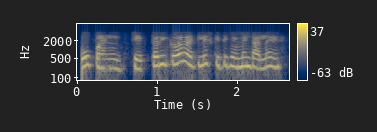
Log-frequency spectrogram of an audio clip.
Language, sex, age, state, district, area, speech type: Marathi, female, 45-60, Maharashtra, Thane, rural, conversation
